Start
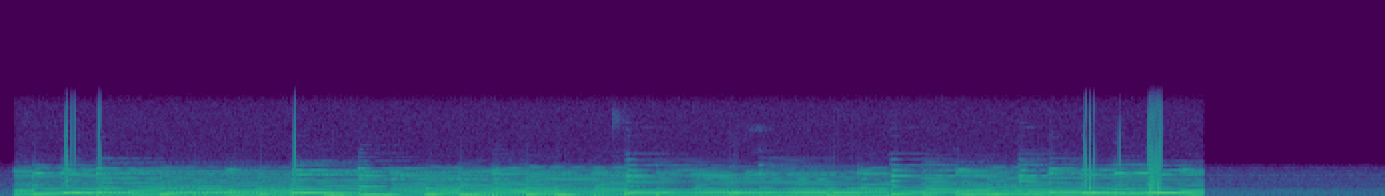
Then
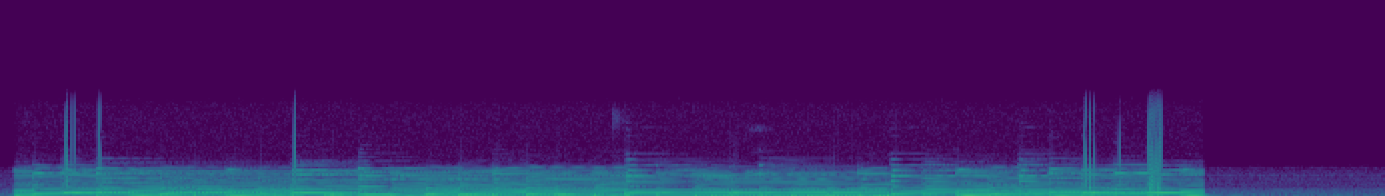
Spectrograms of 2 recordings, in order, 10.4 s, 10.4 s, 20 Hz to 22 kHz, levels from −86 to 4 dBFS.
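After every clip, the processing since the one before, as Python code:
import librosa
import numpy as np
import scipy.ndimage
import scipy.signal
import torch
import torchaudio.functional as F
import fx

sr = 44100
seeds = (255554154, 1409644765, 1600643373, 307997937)

y = fx.peak_eq(x, sr, hz=200.0, db=14.5, octaves=0.27)
y = y * librosa.db_to_amplitude(-8.0)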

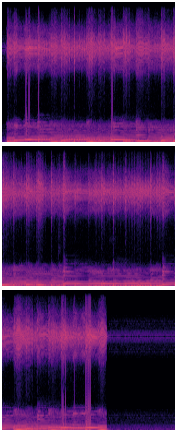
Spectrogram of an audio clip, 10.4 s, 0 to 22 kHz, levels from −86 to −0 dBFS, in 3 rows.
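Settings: y = (np.kron(x[::3], np.eye(3)[0]) * 3)[:len(x)]
y = fx.doppler_dist(y, sr, depth_ms=0.16)
y = y * librosa.db_to_amplitude(-4.5)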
